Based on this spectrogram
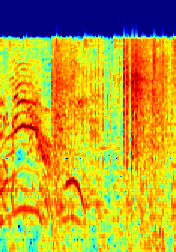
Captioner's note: bang!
